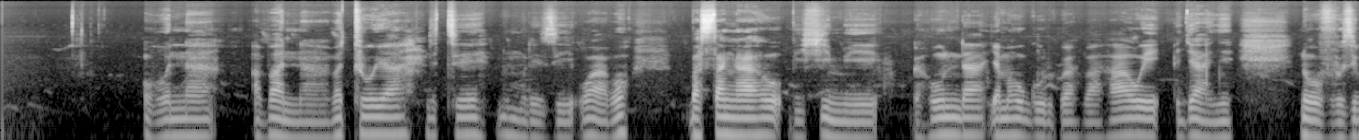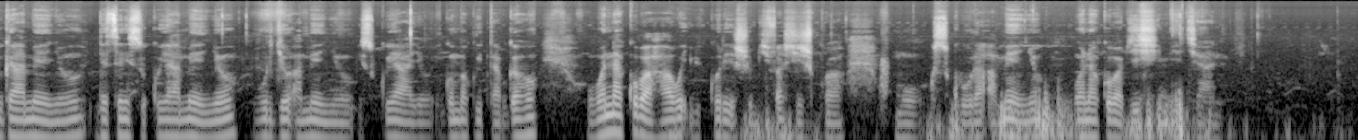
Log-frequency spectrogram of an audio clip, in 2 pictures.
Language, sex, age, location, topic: Kinyarwanda, male, 18-24, Kigali, health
